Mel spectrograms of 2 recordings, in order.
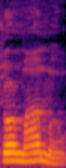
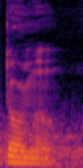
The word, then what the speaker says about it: Dormammu: But I also think that Dormammu. Why do you hate taking syllables out of words? – What did I say? – Dormu. – I didn't say Dormu. Dormammu.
